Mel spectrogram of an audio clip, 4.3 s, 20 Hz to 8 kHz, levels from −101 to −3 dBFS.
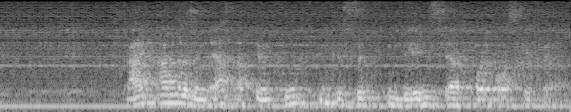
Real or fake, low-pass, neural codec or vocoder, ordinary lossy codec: fake; none; codec, 16 kHz, 8 kbps, FunCodec, trained on Chinese and English, 25 frames a second; none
